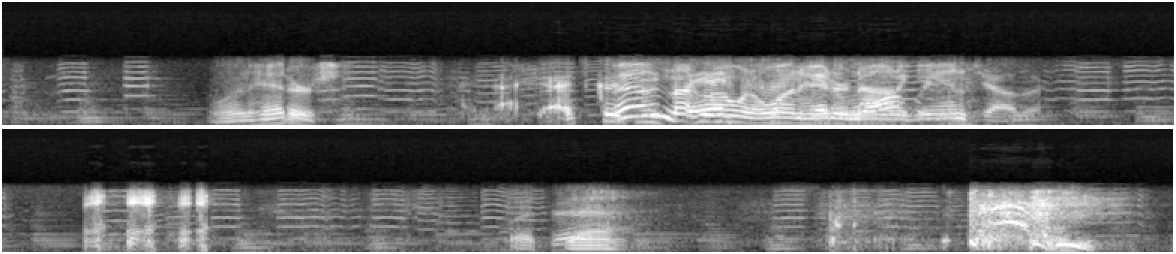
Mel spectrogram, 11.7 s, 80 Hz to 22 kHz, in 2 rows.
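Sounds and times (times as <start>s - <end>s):
speech: 1.1s - 1.9s, 2.5s - 5.4s, 6.3s - 6.9s, 8.4s - 9.1s, 10.6s - 11.5s
laughter: 6.3s - 7.1s
man's soft throaty sounds and breaths: 9.0s - 10.7s
man coughing a harsh raspy fit: 10.0s - 11.5s.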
